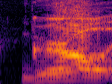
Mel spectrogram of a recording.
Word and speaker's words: girl: let's talk about that girl is a tough one um it's er in the middle girl girl and world sounds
